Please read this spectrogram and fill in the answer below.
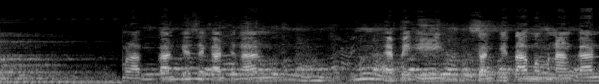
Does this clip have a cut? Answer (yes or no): yes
